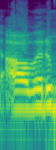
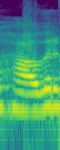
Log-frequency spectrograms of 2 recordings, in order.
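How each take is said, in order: First: The word starts with a vowel, no h. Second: The word starts with an h sound. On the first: The speaker calls it right. "आवर बोलते हैं" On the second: The speaker calls it wrong. "इसको हावर नहीं बोलते"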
